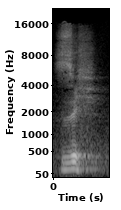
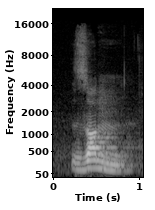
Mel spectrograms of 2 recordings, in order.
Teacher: So you can hear that at the beginning of every single one of these words that starts with an S, it's a voiced Z sound.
